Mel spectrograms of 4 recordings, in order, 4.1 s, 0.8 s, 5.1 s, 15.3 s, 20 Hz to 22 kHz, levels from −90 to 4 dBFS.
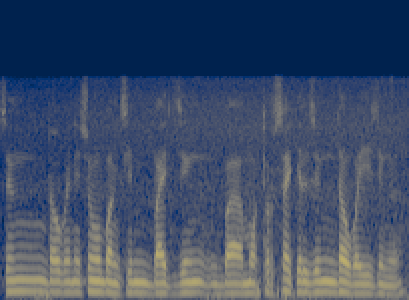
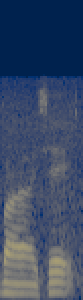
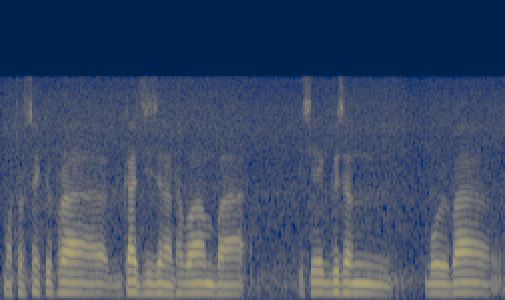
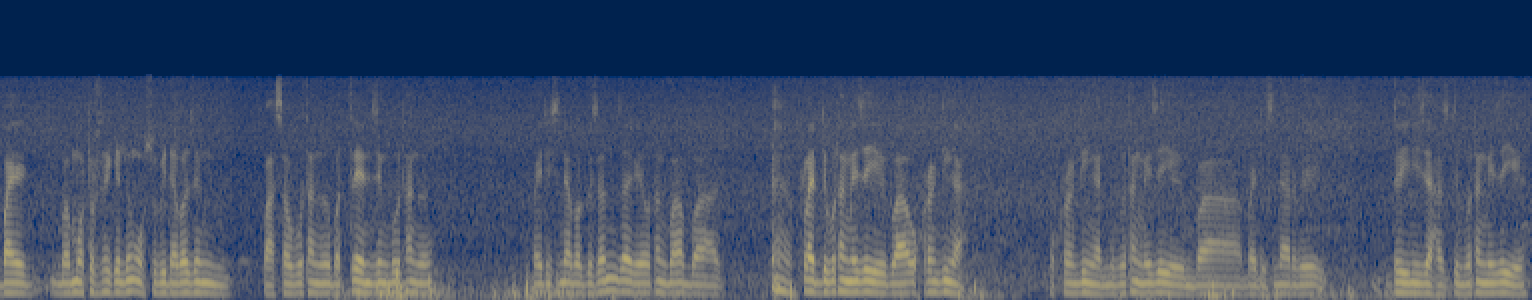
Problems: none marked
